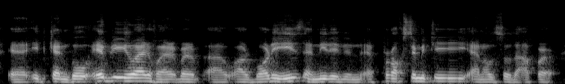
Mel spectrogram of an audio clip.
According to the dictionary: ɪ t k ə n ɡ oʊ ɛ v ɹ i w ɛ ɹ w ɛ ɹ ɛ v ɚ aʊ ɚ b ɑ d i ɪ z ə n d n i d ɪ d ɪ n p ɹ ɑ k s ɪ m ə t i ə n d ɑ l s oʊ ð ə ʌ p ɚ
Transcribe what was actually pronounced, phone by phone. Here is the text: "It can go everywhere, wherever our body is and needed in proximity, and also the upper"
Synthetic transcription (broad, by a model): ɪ t k ə n ɡ oʊ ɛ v ɹ i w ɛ ɹ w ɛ ɛ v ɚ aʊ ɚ b ɑ d i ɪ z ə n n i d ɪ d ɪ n p ɹ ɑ k s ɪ m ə t i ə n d ɑ l s oʊ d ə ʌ p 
